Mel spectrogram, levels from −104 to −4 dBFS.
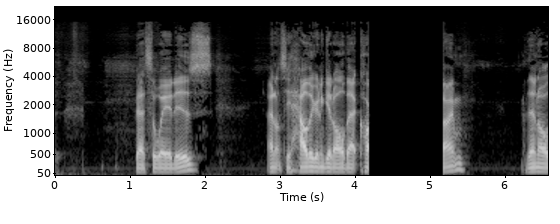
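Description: The input feed was likely lost from 4.17 to 5.16 s, with the recorder writing silence for about 0.99 s. This audio dropout to silence cuts the speech off right after "to get all that", leaving a dead, roomless gap before sound abruptly returns.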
